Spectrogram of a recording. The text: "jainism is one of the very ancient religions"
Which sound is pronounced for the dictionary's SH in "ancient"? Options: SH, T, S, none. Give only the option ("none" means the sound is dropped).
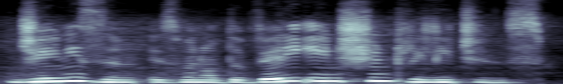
SH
